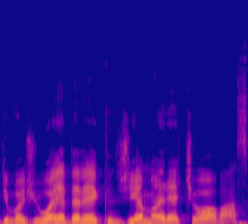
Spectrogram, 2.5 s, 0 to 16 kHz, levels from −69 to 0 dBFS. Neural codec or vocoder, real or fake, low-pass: vocoder, 44.1 kHz, 128 mel bands, Pupu-Vocoder; fake; 14.4 kHz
